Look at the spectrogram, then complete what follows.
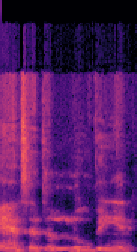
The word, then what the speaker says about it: antediluvian: the seed of the angels falling in the antediluvian era sprung from their union with the daughters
